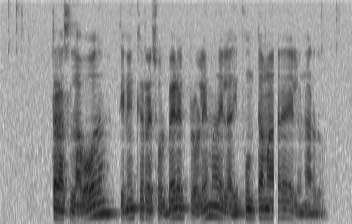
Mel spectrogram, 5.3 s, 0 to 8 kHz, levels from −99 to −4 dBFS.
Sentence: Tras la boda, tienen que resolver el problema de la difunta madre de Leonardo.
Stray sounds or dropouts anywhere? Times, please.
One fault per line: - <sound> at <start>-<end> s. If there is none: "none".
- dropout at 4.1-4.2 s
